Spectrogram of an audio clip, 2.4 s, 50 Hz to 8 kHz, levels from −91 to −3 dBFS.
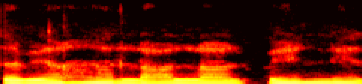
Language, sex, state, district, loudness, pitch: Magahi, female, Bihar, Gaya, -20 LUFS, 240 Hz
